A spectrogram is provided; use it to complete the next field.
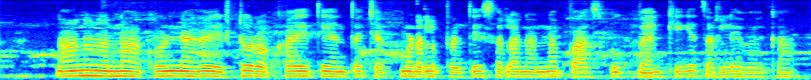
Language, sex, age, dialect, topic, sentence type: Kannada, female, 56-60, Central, banking, question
